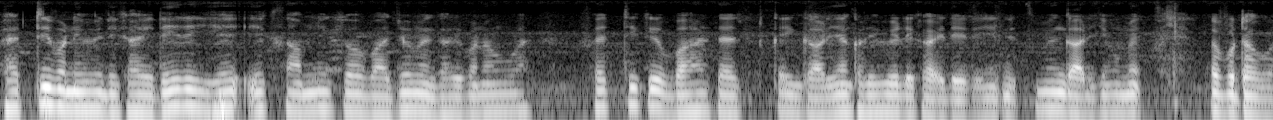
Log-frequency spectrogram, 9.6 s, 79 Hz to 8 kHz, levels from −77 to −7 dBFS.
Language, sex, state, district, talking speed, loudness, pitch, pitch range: Hindi, male, Madhya Pradesh, Katni, 195 wpm, -19 LUFS, 105 Hz, 100-115 Hz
